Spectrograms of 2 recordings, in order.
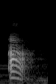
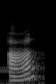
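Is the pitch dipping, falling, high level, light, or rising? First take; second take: falling; rising. First: The pitch falls quickly from high to low. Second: The pitch rises from middle to high. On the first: It sounds like someone slipping by accident. "A au quatrième ton, le son descend rapidement" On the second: It sounds like someone is surprised. "A au deuxième ton, on montre le son. Il semble dire je suis étonné"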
